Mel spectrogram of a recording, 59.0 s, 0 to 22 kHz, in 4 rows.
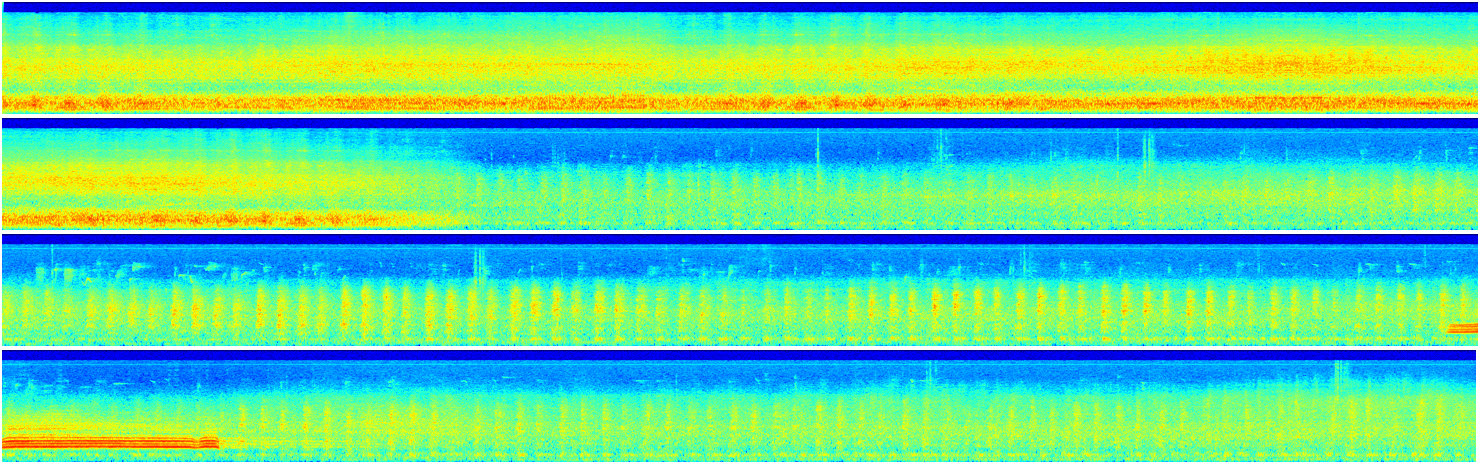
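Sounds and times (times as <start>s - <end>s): steam locomotive exhaust beats: 0.0s - 59.0s
chord steam whistle blast: 12.3s - 13.7s, 44.0s - 47.5s.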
